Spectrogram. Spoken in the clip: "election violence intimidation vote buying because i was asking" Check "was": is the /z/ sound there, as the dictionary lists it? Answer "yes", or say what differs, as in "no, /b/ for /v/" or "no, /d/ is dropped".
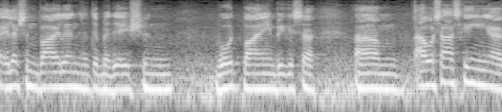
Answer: no, /s/ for /z/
